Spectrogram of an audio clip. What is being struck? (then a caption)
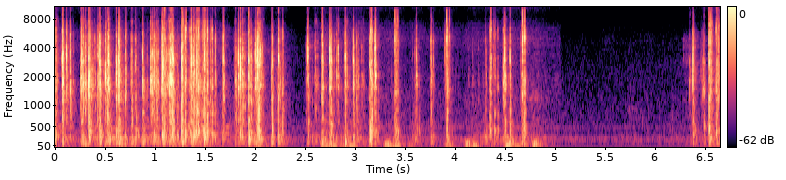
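Plastic computer keyboard. Bare fingertips type rapidly across a full-size black plastic Dell desktop keyboard with hollow keycaps, making bright, clicky keystrokes. A dense burst of typing thins into sparser taps, stops for about a second of near silence, then picks up again briefly at the end.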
